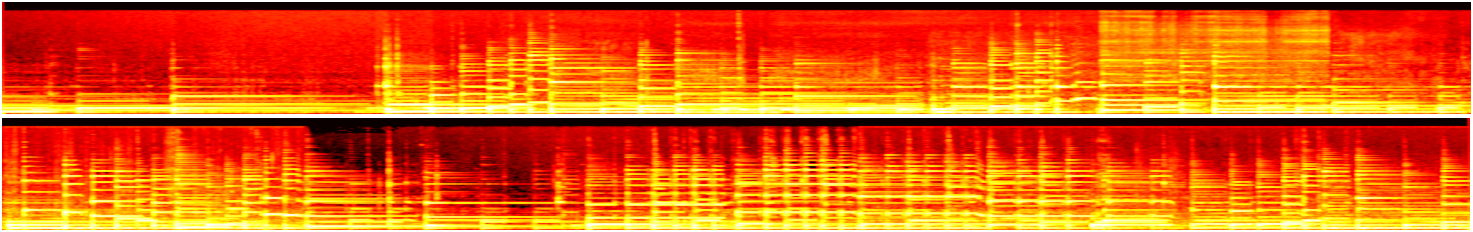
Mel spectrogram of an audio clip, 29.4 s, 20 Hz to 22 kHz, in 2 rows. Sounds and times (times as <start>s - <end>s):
Acoustic guitar: 0.0s - 29.3s.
